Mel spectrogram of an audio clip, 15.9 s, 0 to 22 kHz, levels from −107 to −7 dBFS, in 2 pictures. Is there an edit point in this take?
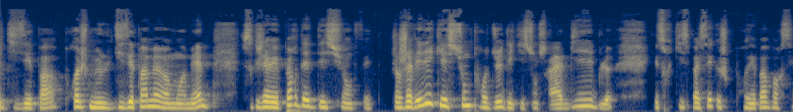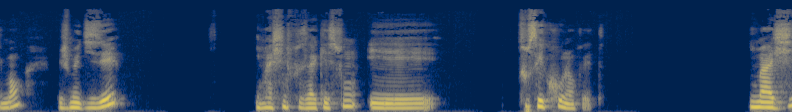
no; 0 cuts

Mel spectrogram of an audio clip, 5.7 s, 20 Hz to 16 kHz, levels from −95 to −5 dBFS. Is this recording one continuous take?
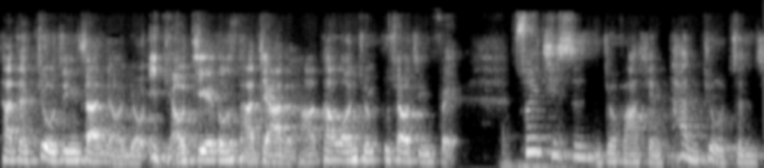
yes; 0 cuts

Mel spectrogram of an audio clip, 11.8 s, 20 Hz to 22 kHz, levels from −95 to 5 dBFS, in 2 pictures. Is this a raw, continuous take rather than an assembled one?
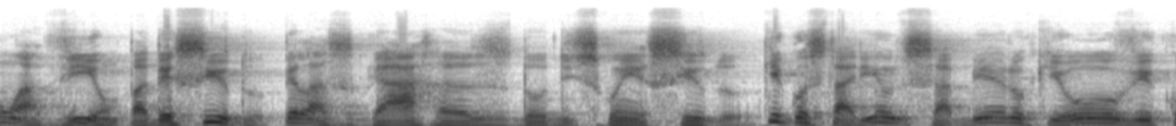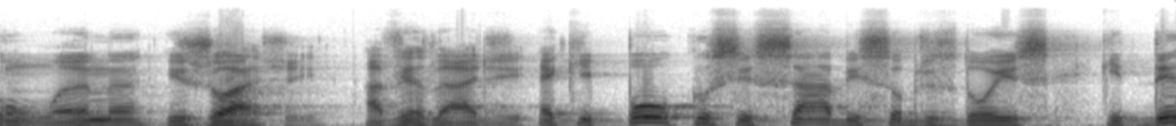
no; 1 cut; at 3.8 s

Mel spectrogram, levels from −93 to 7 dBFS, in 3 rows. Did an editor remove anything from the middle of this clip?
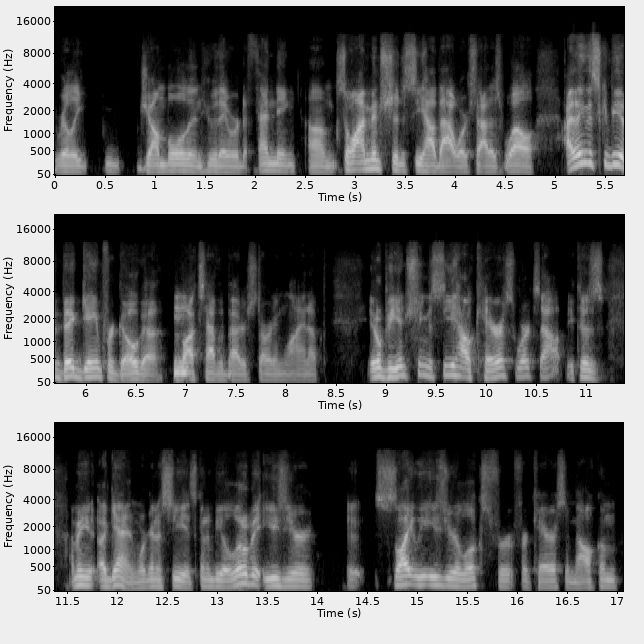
yes; 2 cuts; at 2.5 s, 6.9 s

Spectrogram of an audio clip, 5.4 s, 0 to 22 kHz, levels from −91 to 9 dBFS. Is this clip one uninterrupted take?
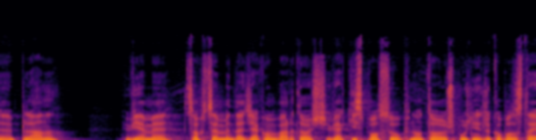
yes; 0 cuts

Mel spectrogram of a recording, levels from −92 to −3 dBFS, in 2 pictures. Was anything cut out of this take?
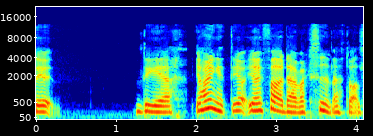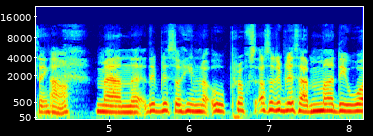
yes; 1 cut; at 1.9 s

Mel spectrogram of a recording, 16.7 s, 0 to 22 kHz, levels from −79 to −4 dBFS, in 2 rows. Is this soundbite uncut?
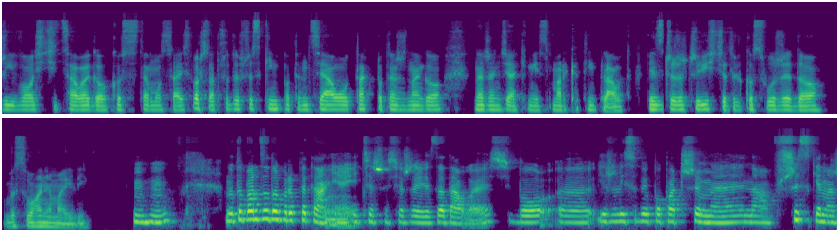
no; 1 cut; at 6.6 s

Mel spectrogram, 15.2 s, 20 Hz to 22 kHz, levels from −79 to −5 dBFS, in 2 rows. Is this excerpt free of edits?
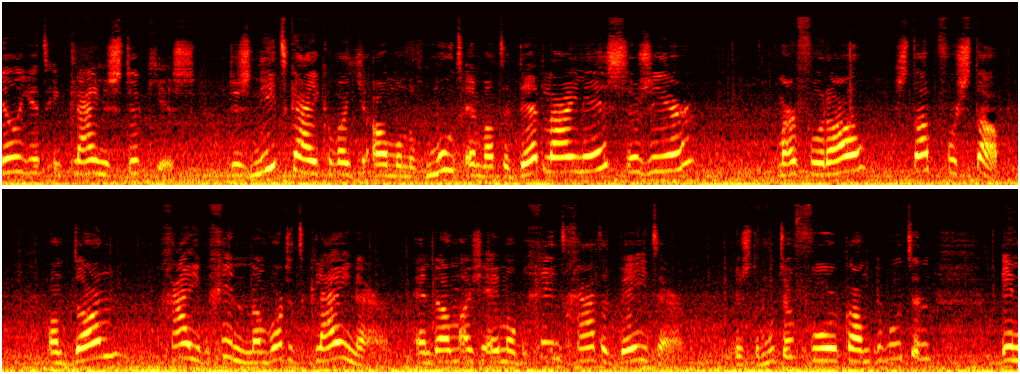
no; 2 cuts; at 13.0 s, 14.2 s

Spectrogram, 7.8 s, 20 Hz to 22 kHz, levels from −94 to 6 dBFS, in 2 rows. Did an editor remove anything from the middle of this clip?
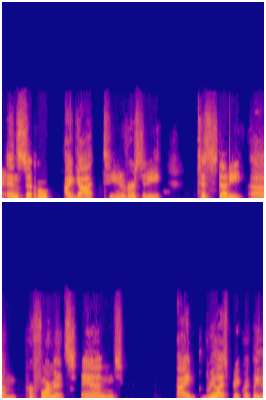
no; 0 cuts

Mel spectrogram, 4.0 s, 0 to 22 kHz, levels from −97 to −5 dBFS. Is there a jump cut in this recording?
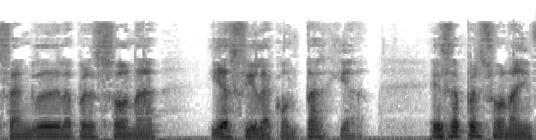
no; 0 cuts

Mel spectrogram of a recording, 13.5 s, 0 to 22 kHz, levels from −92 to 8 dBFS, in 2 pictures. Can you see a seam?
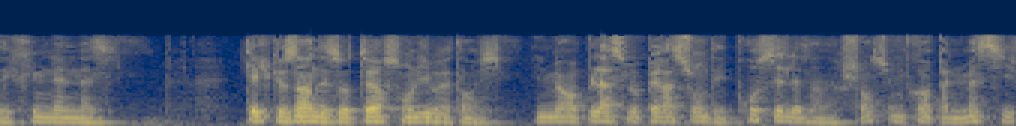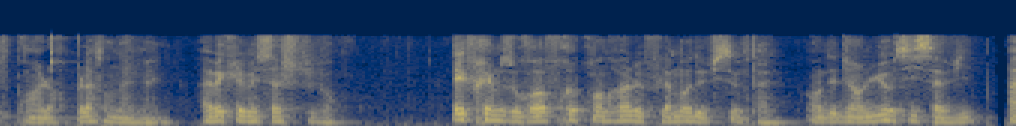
yes; 3 cuts; at 3.5 s, 8.0 s, 9.7 s

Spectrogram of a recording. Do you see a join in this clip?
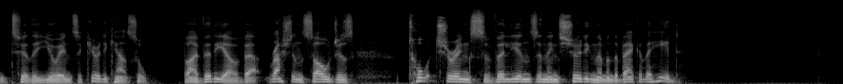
no; 0 cuts

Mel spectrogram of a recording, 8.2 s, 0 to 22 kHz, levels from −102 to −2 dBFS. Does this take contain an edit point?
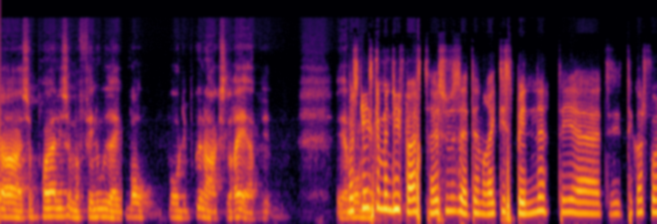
yes; 2 cuts; at 1.5 s, 5.2 s

